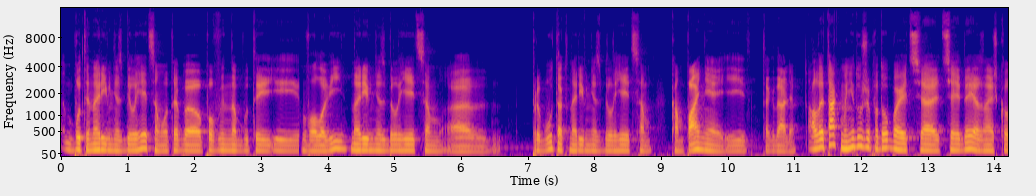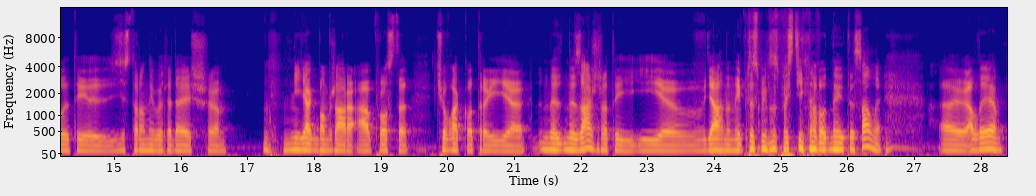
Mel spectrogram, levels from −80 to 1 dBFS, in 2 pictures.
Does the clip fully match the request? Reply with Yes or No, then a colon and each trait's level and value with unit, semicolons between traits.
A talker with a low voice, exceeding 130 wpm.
No: low, 105 Hz; average, 125 wpm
